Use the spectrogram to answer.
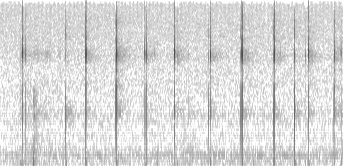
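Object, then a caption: Thin clear plastic dome lid. Long acrylic nails tap a hollow, thin, transparent plastic dome lid set over a microphone, giving about a dozen quick, sharp, bright clicks at uneven intervals. Each tap dies away almost at once, over a faint, steady low hum.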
